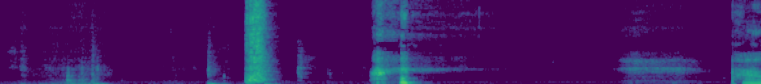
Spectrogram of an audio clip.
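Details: A few short, sharp sneezes from a cat in a quiet room after rummaging and stirring up dust; cat sneezing.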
